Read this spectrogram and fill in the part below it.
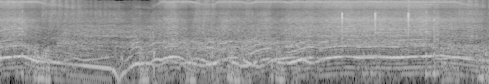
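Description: A racing car engine revs up and down sharply as gears shift.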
